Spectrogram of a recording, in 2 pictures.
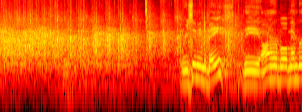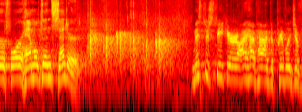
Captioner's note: applause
